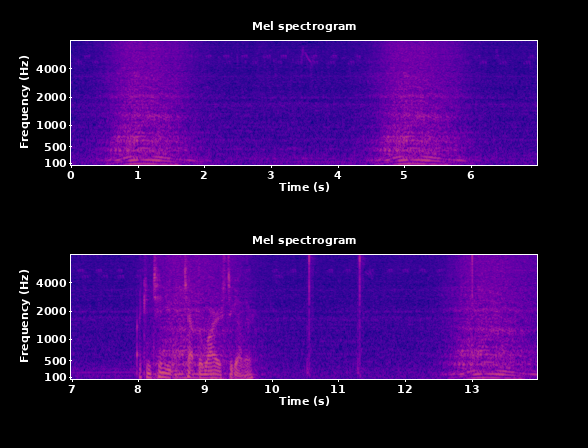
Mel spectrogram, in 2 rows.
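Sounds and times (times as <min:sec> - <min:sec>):
car engine revving: 0:00.0 - 0:02.4, 0:03.5 - 0:06.4, 0:07.6 - 0:10.0, 0:12.0 - 0:13.9
speech: 0:08.1 - 0:09.8.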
